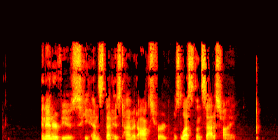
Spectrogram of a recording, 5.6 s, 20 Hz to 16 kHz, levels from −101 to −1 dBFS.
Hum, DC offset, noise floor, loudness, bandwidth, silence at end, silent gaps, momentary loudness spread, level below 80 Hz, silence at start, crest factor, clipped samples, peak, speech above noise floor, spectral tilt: none; under 0.1%; -89 dBFS; -25 LUFS; 11.5 kHz; 0.4 s; none; 16 LU; -64 dBFS; 0.8 s; 24 dB; under 0.1%; -4 dBFS; 62 dB; -2 dB/octave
